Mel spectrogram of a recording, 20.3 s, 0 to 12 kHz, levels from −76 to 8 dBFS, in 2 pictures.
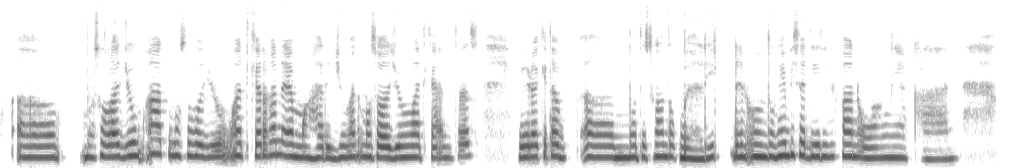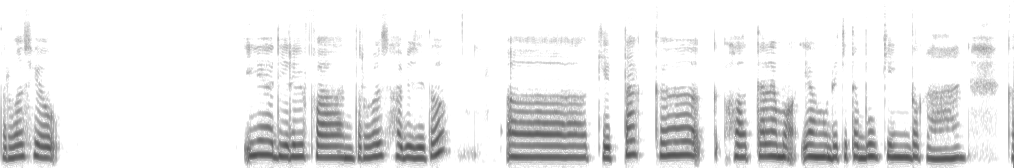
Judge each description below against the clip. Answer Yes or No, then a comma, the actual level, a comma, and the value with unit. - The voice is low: No, high, 230 Hz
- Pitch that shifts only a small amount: Yes, narrow, 1.6 semitones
